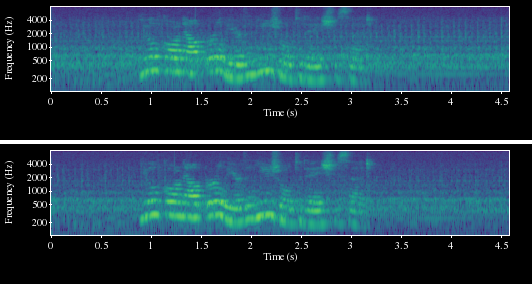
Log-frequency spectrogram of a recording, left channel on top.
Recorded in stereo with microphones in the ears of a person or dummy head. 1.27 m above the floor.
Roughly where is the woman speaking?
Left.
